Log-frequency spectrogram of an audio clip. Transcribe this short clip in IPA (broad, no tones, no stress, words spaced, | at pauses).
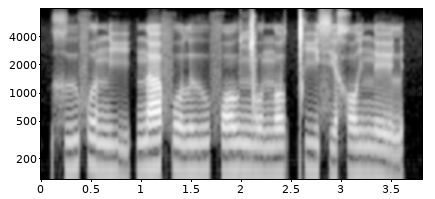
xɯfɤ ni | nafo lɯu̯ fɔu̯ŋ͡ǀon̪ɔl ǀisʲaxɔi̯ nel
